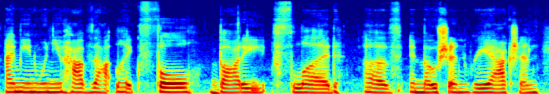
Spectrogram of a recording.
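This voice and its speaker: A woman's voice: lowish voice, level tone, takes it slowly, darkish tone. A woman life coach giving frank, conversational advice straight to her viewers, often tagging her points with "you know" and "right?". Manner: frank, occasionally swears. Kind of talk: direct-to-camera advice talk.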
